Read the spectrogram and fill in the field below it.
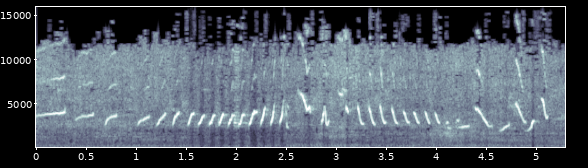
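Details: Contest-tutor recording of a white-rumped shama, Medan variety: a fast, varied song opening with clear whistles, building into quick repeated trill notes, then sharp downward slurs and chattering phrases over faint background noise.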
